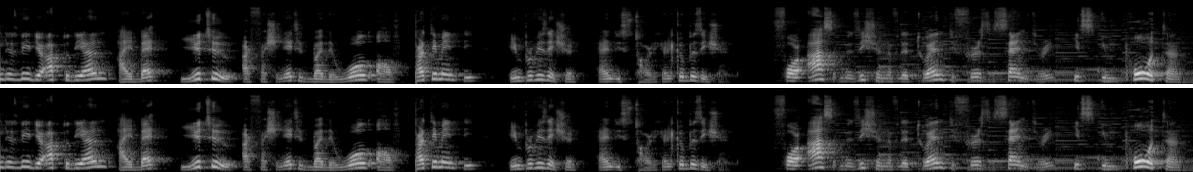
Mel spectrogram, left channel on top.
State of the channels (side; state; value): both; identical; correlation 1.00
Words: this video up to the end, I bet you too are fascinated by the world of partimenti, improvisation and historical composition. For us musicians of the 21st century, it's important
